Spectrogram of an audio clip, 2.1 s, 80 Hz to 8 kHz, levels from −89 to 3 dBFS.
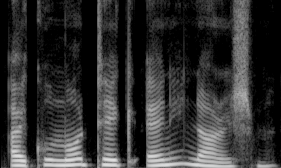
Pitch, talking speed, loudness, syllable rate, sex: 230 Hz, 170 wpm, -16 LUFS, 4.7 syllables/s, female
